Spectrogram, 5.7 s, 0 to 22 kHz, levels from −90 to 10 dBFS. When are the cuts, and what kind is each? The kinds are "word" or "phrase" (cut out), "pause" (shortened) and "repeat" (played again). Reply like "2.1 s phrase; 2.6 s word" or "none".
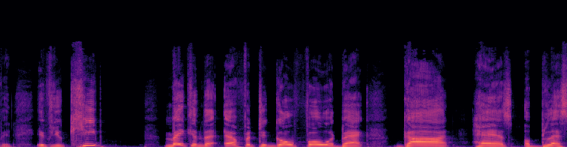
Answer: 3.3 s phrase

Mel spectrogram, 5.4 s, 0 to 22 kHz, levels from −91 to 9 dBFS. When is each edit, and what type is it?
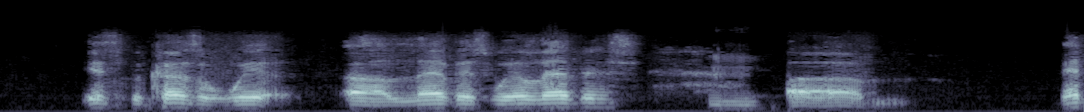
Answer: none

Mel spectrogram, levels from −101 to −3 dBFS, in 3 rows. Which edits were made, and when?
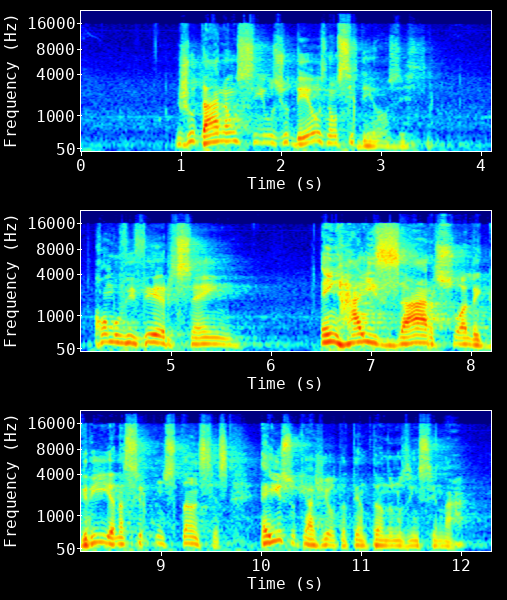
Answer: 2.7 s phrase; 4.0 s pause

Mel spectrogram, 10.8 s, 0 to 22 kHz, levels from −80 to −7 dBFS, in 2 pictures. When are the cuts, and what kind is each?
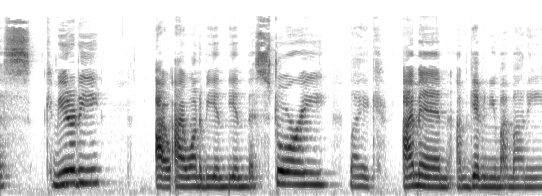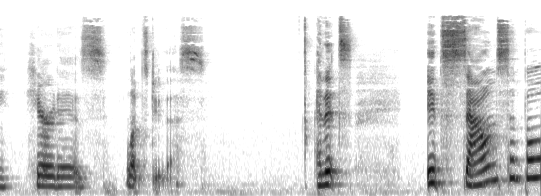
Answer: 1.7 s word; 2.3 s repeat; 3.4 s pause; 6.6 s pause

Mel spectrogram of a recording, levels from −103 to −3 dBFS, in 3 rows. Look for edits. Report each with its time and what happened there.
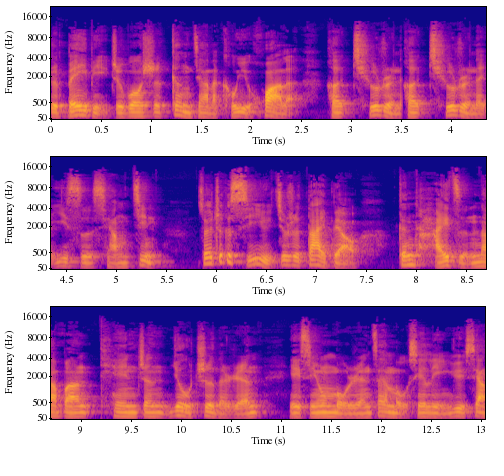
3.5 s repeat

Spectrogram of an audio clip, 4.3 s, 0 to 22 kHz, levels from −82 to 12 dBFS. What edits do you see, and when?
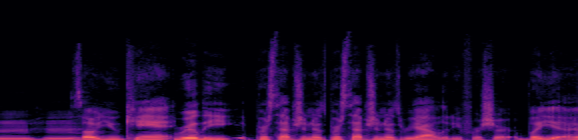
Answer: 1.3 s word; 2.4 s repeat

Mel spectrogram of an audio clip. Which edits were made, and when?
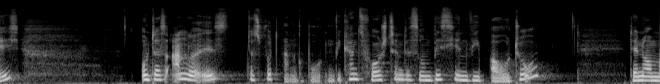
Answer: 1.3 s pause; 2.8 s word; 3.6 s phrase; 4.2 s word; 4.8 s phrase

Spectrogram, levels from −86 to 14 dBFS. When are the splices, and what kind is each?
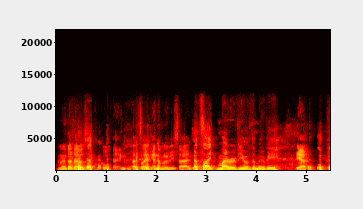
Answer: none

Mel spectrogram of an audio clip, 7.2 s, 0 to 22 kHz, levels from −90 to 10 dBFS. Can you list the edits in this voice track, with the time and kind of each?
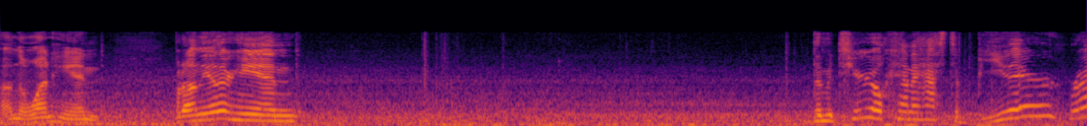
none

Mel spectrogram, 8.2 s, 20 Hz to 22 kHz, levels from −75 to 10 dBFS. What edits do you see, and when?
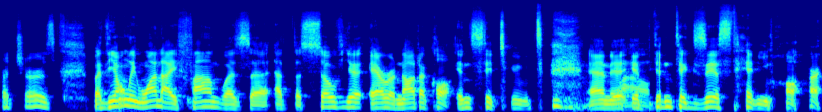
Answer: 6.5 s word

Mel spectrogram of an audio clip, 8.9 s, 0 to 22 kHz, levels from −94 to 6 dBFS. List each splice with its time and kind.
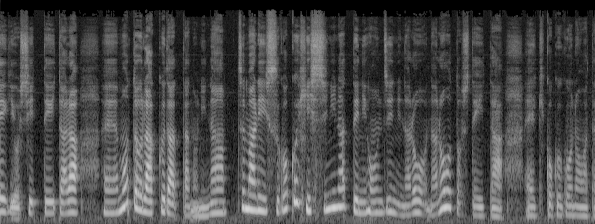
3.5 s pause

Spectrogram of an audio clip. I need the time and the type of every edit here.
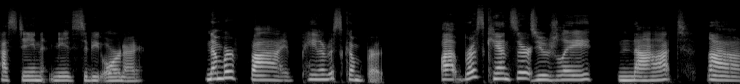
5.3 s word

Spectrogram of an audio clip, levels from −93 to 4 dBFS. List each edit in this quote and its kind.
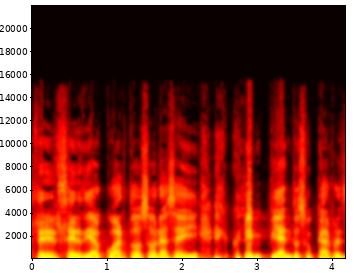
1.3 s phrase

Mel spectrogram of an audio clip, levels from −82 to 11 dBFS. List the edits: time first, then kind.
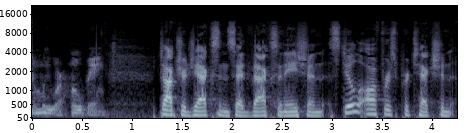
none

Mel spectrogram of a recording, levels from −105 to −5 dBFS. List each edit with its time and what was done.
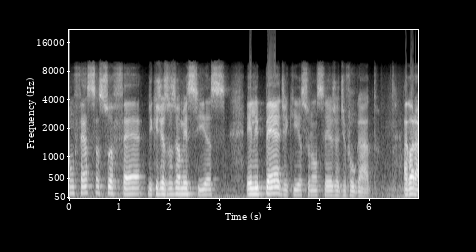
1.5 s pause

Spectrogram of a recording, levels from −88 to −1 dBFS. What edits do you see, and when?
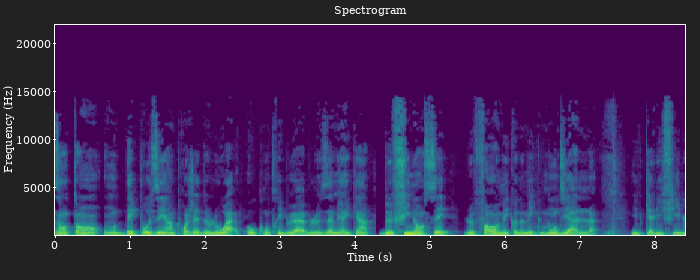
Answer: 2.5 s phrase; 4.3 s pause

